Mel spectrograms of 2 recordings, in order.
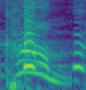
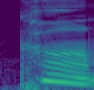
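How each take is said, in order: First: The word is said with lively enthusiasm. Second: The word is said flatly, without enthusiasm. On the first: The speaker calls it right. "it has to be come, ... There has to be an exclamation point on the end of that in your voice" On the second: The speaker calls it wrong. "You can't just say"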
